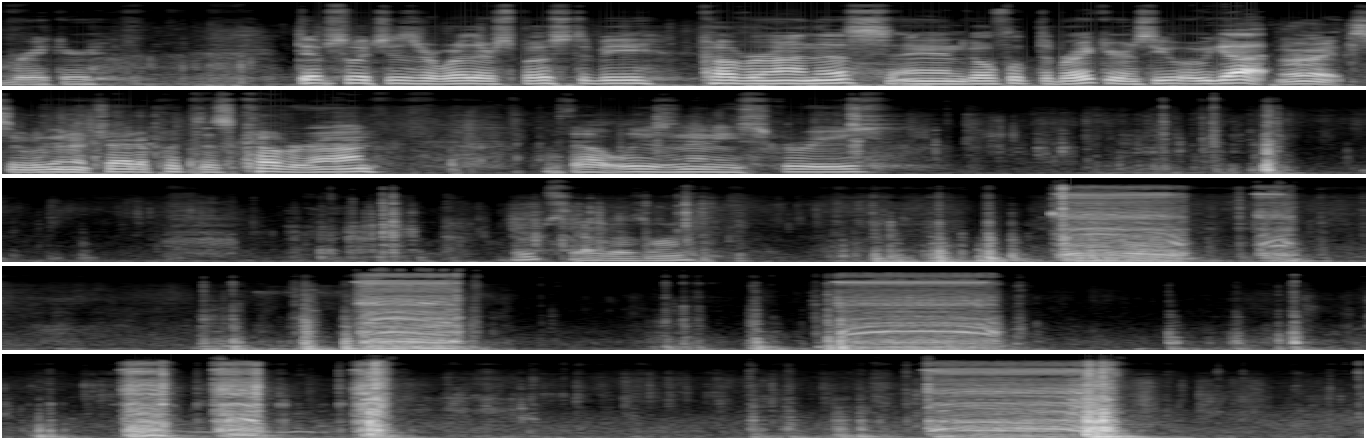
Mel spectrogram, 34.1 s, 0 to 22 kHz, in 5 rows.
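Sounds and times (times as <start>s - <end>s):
cordless drill driving screws: 18.9s - 20.2s, 22.2s - 22.9s, 24.6s - 25.5s, 27.8s - 29.3s, 31.8s - 33.0s.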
